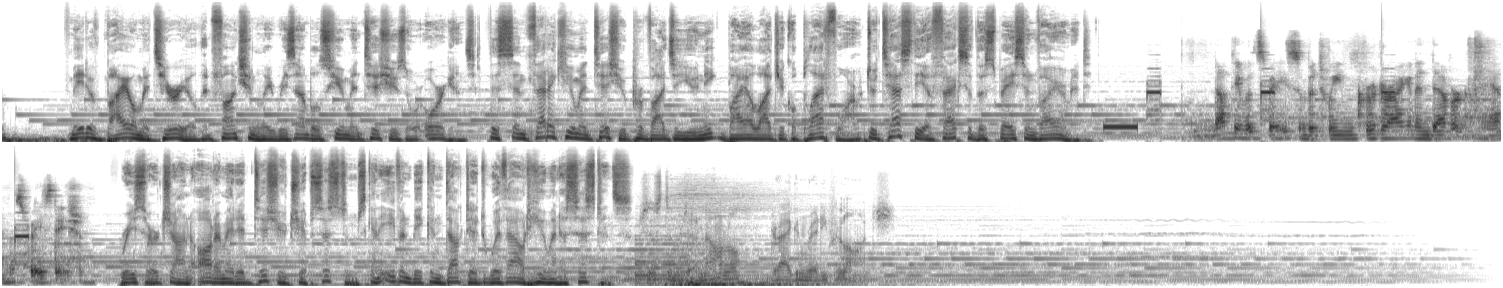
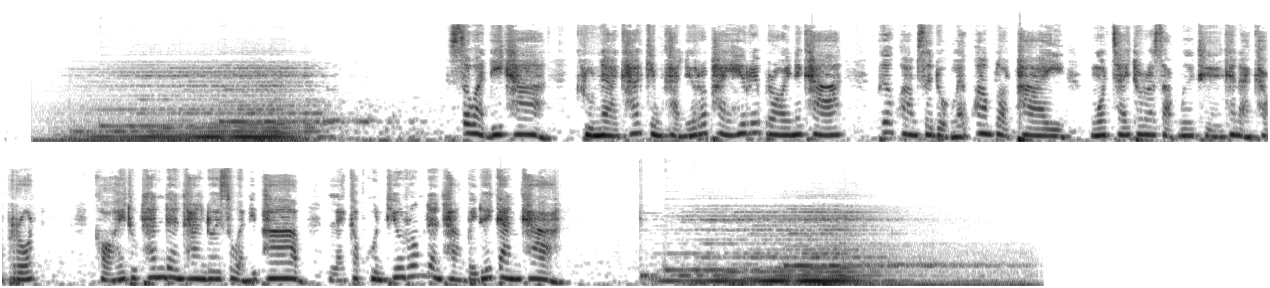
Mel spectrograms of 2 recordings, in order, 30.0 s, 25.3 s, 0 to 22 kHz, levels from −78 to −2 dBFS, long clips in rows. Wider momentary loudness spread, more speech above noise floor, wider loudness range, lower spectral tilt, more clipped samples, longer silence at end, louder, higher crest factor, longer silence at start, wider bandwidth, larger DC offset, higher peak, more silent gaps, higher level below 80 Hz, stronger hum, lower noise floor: second, 16 LU vs 19 LU; first, 43 dB vs 35 dB; first, 11 LU vs 5 LU; second, -3 dB/octave vs -4.5 dB/octave; neither; second, 1.9 s vs 2.25 s; second, -20 LUFS vs -17 LUFS; about the same, 20 dB vs 18 dB; second, 0 s vs 0.3 s; first, over 20 kHz vs 12 kHz; neither; about the same, -2 dBFS vs 0 dBFS; neither; about the same, -32 dBFS vs -32 dBFS; neither; first, -64 dBFS vs -52 dBFS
